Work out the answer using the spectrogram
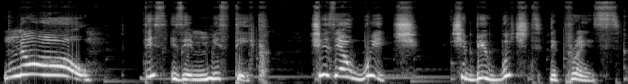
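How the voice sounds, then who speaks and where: A cruel, bullying stepmother from a folktale, played by a woman storyteller. She snaps and scolds in a high, very animated voice. Faint music plays underneath. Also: extremely slow, full character voice. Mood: screaming fury. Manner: snapping, scolding.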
